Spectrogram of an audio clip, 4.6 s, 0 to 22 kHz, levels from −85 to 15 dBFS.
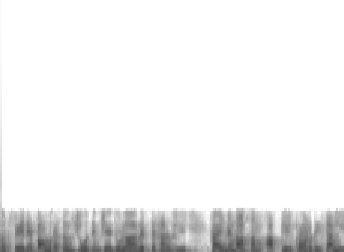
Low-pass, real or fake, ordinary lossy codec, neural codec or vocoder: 3.6 kHz; fake; none; codec, 16 kHz in and 24 kHz out, 0.6 kbps, FireRedTTS-2 codec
